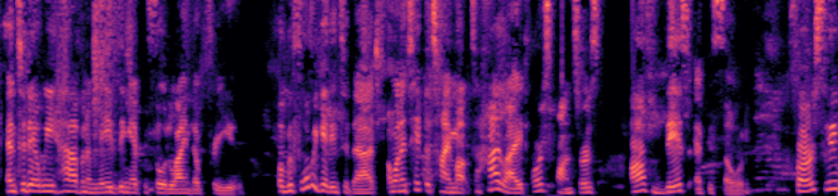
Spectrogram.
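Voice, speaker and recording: A woman's voice: medium pitch, low-quality recording. A woman hosting a casual talk show from a coffee shop, enthusiastic and upbeat. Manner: upbeat, enthusiastic, warm promoter. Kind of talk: casual interview chat.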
